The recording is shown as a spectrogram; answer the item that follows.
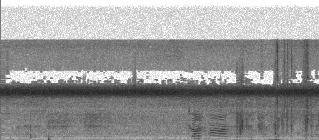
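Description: Insects singing in the trees: a steady, high-pitched drone throughout. There is a soft thump about a second in and a brief quiet voice around four seconds.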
